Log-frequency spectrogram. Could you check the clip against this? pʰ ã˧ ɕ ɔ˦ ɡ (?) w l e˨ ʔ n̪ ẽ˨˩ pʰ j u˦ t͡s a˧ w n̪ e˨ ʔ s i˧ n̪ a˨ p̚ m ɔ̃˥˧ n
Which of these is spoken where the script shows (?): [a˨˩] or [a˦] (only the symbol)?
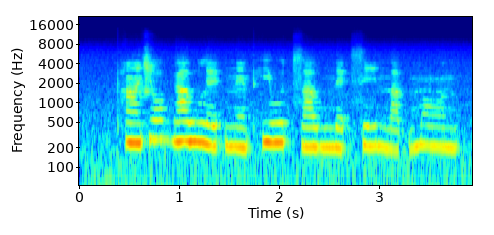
a˦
